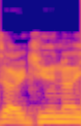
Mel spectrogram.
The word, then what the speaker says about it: Arjuna: It's a situation in which Arjuna, is that the right pronunciation? – Yeah. You can use Arjuna, you can use Arjun. The A can be dropped.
